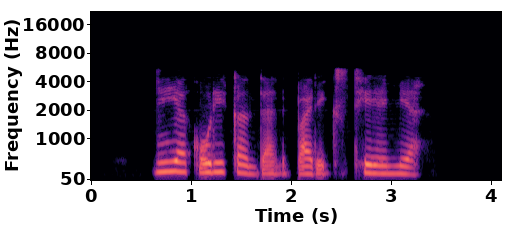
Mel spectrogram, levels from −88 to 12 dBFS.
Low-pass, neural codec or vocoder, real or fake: 5.4 kHz; codec, 16 kHz, 2 kbps, FunCodec, trained on LibriTTS, 25 frames a second; fake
